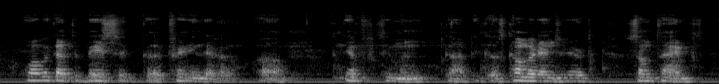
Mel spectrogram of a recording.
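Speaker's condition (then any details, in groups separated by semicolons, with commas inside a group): Parkinson's disease, mild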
